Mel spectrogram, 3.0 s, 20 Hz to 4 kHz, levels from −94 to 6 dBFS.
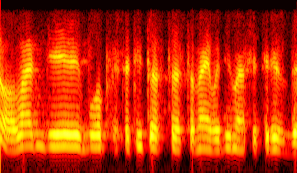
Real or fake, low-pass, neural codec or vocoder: real; 3.6 kHz; none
